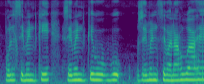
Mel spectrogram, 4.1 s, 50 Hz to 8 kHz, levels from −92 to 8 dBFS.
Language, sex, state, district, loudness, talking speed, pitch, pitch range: Hindi, male, Bihar, Purnia, -19 LUFS, 175 wpm, 195 Hz, 190-205 Hz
